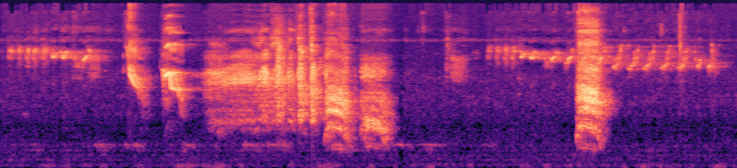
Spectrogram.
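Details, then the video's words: Crows give harsh, raspy caws in a dense burst, then a single loud squawk, with thin, high whistled trills from smaller birds behind them; a flock, fighting crows, crows calling other crows. "crow call to attract crows /Flock of crows sound effect/fighting crows sound"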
